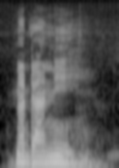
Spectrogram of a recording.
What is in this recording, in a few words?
"nadani", Yawa; five; unat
